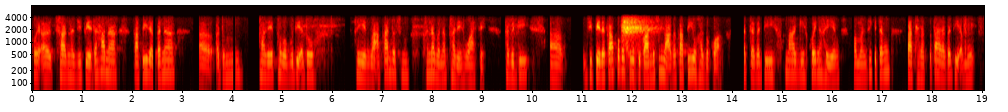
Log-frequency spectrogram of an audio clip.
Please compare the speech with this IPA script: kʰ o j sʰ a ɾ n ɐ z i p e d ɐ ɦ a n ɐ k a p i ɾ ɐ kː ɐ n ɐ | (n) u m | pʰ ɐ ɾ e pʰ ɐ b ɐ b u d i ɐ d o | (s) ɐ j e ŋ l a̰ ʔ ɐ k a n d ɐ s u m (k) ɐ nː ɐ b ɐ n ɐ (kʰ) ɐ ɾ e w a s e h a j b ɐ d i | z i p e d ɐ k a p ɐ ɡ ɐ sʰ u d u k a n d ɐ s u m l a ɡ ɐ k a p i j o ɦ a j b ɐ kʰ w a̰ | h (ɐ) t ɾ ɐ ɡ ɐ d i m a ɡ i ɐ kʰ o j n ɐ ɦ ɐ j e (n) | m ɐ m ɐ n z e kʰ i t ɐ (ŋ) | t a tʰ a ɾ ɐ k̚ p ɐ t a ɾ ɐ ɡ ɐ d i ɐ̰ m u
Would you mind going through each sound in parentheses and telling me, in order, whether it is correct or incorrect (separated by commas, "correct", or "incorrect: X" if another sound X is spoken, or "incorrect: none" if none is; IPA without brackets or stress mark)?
incorrect: d, incorrect: h, incorrect: kʰ, incorrect: pʰ, correct, incorrect: ŋ, correct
